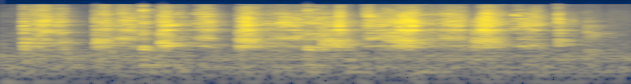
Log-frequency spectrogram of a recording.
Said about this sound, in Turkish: Çok az bir şey karıştırıyorum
